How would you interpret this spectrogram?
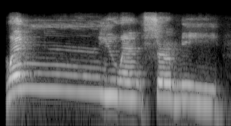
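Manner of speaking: "when you answer me" very slow, each word stretched; careful pronunciation. Shown as a demonstration. Coach instructs a stutterer how to answer, careful drawn-out pronunciation. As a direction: hold the sounds long in "when you answer me". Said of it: "pronunciation of every word".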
